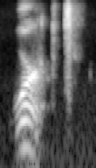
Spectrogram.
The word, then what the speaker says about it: worked: It's like when the verb ends with a voiceless sound, the ed is pronounced as a t. So worked.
